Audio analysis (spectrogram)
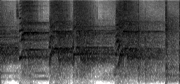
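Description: A dog barks loudly and close by, several sharp barks in quick bursts with short pauses between them.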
